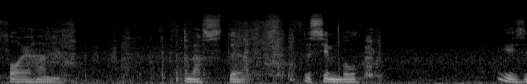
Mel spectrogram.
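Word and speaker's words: Feuerhand: It's actually pronounced, I've been told it's pronounced fire hand, even though it says, well, it's German, so it's F-E-U-E-R and fire hand, but apparently it's pronounced fire hand, and that's the symbol is a hand with a fire on.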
